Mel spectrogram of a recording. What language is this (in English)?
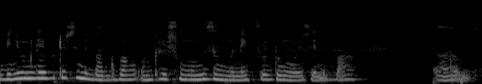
Bodo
